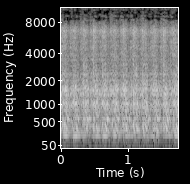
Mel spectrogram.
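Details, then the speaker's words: Peugeot 309, carburettor with camshaft-driven mechanical fuel pump, after petrol poured down the carb: steady, even cranking churn that never fires; turns over but won't start. Owner suspects too little petrol and a low battery, not confirmed. "Not a lot. I think it's safe to say I'm going to need more petrol and charge the battery up, and we'll try again."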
